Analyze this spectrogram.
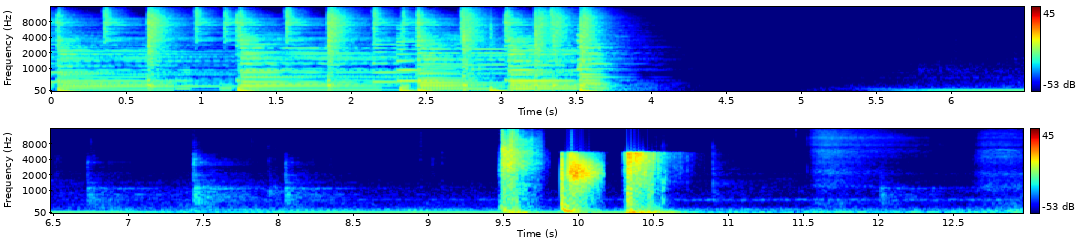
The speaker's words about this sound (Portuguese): Ele para de bater na parede, por um instante fecha os olhos e diz para si mesmo que não está sozinho.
